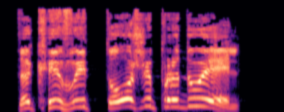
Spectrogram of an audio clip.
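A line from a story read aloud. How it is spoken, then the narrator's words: Sudden loud laughter. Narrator (Russian): захохотал вдруг князь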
